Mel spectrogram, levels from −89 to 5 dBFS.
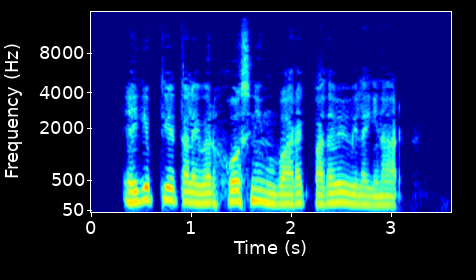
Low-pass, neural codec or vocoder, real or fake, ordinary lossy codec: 14.4 kHz; none; real; AAC, 48 kbps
